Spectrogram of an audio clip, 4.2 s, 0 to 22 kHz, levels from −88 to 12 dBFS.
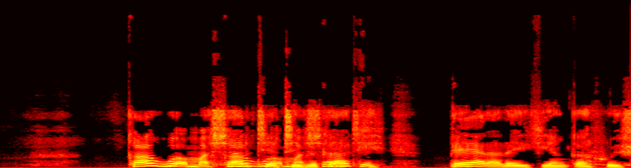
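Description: From 1.49 to 2.51 s the speech carries a doubled audio track, most likely because the same signal reached the mix twice, once directly and once through a slower path or a misaligned edit. The second copy trails the first by around 0.7 s and sits roughly 5 dB lower, full-band and dry, with no decay or room colour. It cuts in and out abruptly at those boundaries, so later speech overlaps audibly with earlier speech.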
